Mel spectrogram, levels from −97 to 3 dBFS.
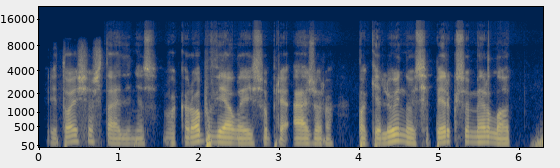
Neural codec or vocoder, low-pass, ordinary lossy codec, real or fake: none; 14.4 kHz; Opus, 24 kbps; real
